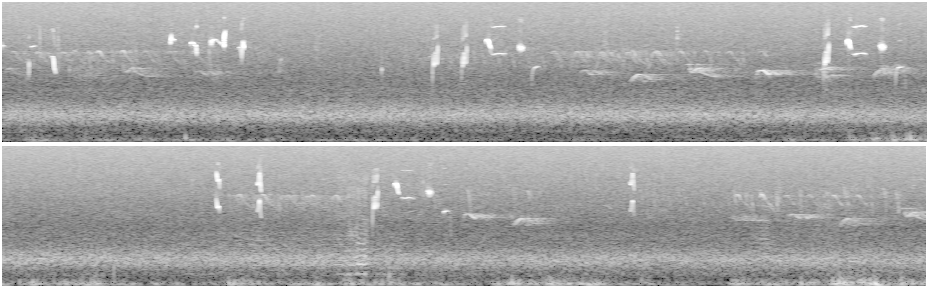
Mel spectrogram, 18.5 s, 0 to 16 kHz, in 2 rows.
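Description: Short, sharp call notes of a wild Red Crossbill, recorded before the bird was collected as specimen number 547, sound in scattered bursts of a few at a time, high-pitched and fairly faint, over a steady low insect-like hum that runs throughout.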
